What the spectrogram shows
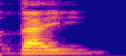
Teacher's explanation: দালকে তিন আলিফ টান দিয়ে বলতে হবে, কিন্তু ইয়া সাকিন লাগিয়ে উচ্চারণ করার সময় তাড়াতাড়ি পড়তে হবে, যেমন দাল ইয়া জাবার দাই।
